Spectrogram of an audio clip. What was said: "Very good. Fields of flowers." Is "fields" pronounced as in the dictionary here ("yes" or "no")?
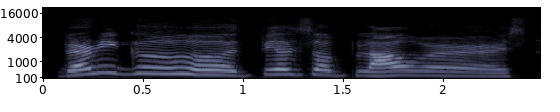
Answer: no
